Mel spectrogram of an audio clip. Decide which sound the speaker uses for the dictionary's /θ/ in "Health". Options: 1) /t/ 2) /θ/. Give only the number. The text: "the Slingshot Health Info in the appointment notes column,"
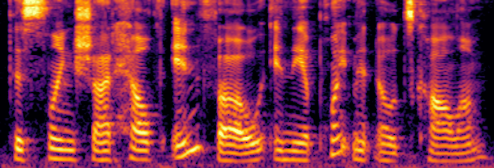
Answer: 2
